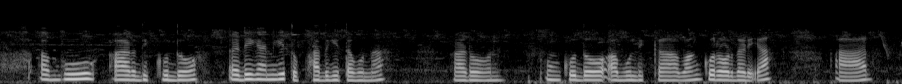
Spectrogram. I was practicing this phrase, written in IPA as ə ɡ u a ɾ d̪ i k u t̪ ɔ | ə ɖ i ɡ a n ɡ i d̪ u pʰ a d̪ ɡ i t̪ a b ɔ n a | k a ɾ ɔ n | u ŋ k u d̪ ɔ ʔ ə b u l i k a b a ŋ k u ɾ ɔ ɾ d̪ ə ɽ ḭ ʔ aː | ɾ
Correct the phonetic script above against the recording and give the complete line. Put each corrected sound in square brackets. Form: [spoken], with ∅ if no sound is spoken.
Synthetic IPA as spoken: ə [b] u a ɾ d̪ i k u [d̪] ɔ | ə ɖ i ɡ a n ɡ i [t̪] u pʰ a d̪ ɡ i t̪ a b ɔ n a | k a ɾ ɔ n | u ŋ k u d̪ ɔ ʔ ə b u l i k a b a ŋ k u ɾ ɔ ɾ d̪ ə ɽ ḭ ʔ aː | ɾ

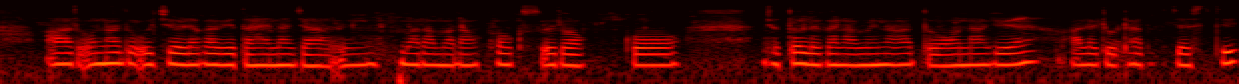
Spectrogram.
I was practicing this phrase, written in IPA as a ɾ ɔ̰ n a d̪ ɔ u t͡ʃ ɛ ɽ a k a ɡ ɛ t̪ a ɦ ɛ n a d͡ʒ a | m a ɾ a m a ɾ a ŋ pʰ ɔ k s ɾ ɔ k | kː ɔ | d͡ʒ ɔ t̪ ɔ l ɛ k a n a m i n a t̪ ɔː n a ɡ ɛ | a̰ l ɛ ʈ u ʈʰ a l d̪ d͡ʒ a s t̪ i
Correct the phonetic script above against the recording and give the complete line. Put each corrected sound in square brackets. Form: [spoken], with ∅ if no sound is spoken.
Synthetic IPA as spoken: a ɾ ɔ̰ n a d̪ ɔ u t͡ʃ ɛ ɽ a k a ɡ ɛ t̪ a ɦ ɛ n a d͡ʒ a | m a ɾ a m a ɾ a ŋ pʰ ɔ k s ɾ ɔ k | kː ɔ | d͡ʒ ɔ t̪ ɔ l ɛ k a n a m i n a t̪ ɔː n a ɡ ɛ | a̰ l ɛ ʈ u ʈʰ a [ɾ] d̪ d͡ʒ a s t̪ i

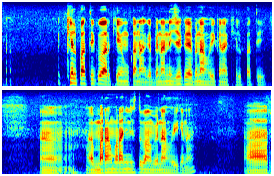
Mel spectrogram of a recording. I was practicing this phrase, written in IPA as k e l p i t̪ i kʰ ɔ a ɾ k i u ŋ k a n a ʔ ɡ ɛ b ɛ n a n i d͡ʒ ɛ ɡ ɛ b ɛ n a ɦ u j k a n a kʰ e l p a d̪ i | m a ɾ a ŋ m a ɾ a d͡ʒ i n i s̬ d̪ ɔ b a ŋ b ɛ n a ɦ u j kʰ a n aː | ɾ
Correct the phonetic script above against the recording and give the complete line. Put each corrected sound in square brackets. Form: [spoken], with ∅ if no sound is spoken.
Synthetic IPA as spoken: [kʰ] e l p [a] t̪ i [k] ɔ a ɾ k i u ŋ k a n a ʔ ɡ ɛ b ɛ n a n i d͡ʒ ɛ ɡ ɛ b ɛ n a ɦ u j k a n a kʰ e l p a [t̪] i | m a ɾ a ŋ m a ɾ a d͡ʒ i n i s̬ d̪ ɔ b a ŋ b ɛ n a ɦ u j [k] a n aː | ɾ

